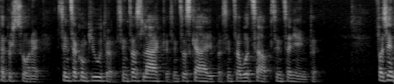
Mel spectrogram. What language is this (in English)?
Italian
